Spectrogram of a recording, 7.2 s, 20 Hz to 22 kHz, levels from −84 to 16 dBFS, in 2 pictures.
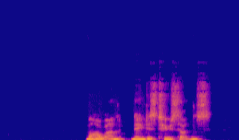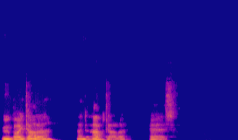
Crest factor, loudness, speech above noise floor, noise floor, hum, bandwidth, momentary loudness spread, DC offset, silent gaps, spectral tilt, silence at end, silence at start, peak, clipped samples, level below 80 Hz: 16 dB; -16 LUFS; 72 dB; -87 dBFS; none; 9.6 kHz; 17 LU; under 0.1%; none; -6 dB/octave; 1 s; 1.3 s; -2 dBFS; under 0.1%; -60 dBFS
